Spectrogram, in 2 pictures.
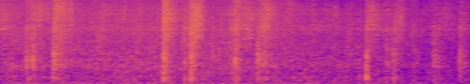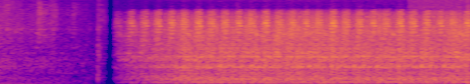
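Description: Train on the tracks: dense rattling and clicking mechanical noise, then a brief dip and a loud, steady rumbling hum with a droning tone.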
